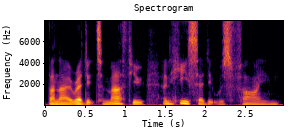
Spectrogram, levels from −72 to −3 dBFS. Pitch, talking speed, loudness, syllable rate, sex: 125 Hz, 240 wpm, -19 LUFS, 4.9 syllables/s, male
